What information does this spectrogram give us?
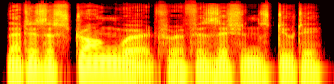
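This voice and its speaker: A man voicing a mild, shrewd police inspector in a mystery story, gentle, polite and quietly probing. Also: low voice, moderate pace, no echo, clean studio sound, voice pushed up.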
